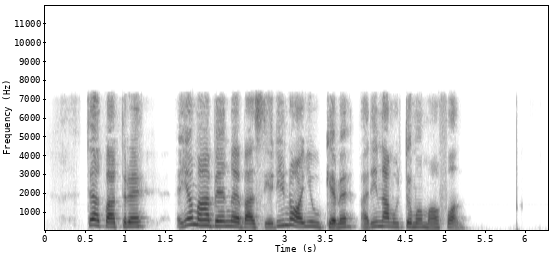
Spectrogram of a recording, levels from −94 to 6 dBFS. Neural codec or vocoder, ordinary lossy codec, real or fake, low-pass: codec, 16 kHz, 1 kbps, X-Codec, HuBERT features, trained on LibriSpeech; AAC, 64 kbps; fake; 7.2 kHz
